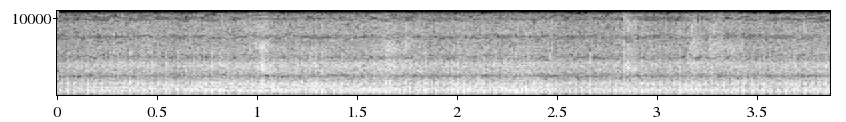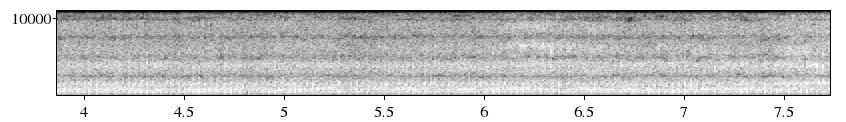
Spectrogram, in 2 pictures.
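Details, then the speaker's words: Husqvarna 35 chainsaw, idling several minutes after just getting it running, bar in a log; steady even two-stroke burble, constant pitch, no misses or surging; clean idle. "So, I mean, I'm going to stick it in this log here, let you guys listen to this beauty idle for a sec."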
